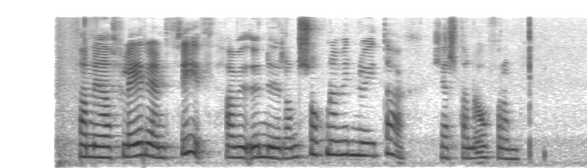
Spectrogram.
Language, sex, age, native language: Icelandic, female, 20-29, Icelandic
